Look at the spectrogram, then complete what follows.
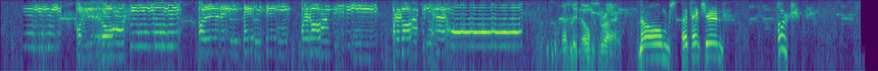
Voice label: Voice Message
